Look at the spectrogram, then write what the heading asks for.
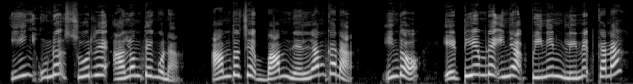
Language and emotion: Santali, angry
